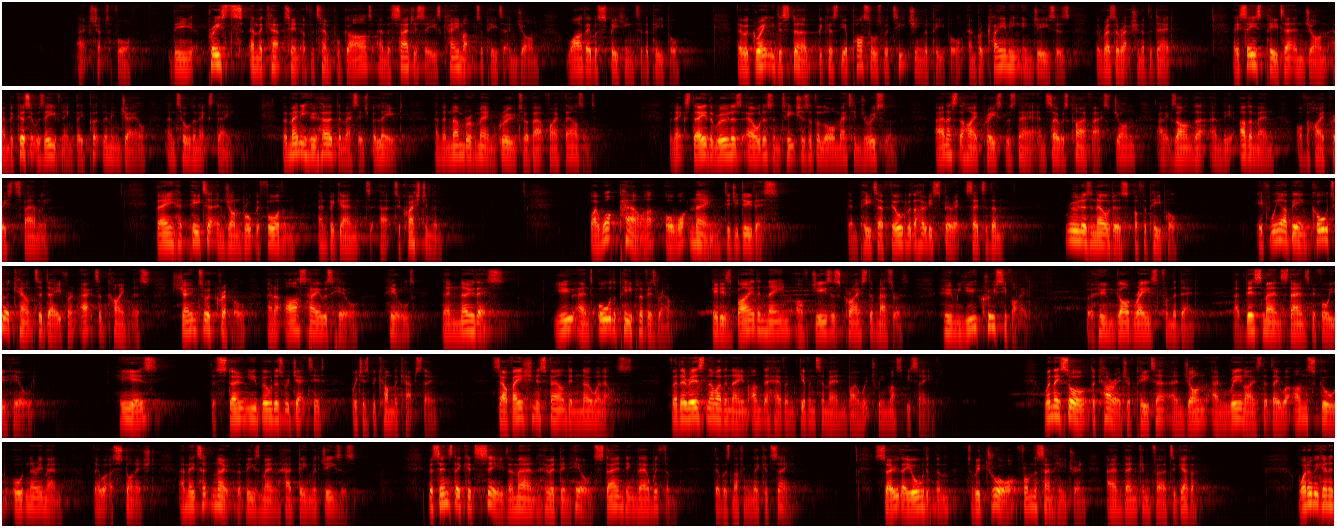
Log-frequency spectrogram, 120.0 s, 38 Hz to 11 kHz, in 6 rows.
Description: Acts 4:1-22 Service Type: Sunday Evening Bible Text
